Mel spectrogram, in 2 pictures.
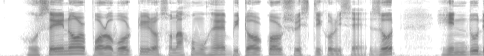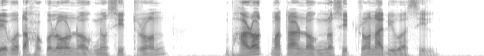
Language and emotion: Assamese, neutral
